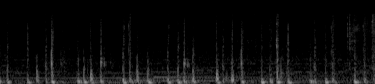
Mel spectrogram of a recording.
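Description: Horse hooves gallop at a steady, rhythmic clip-clop in the medieval video game Kingdom Come Deliverance, close and fairly loud throughout, with faint outdoor game ambience underneath.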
